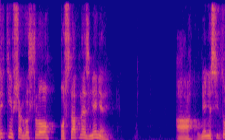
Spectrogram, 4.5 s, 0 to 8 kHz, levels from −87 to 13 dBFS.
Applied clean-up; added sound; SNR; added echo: neural mask model DeepFilterNet 3.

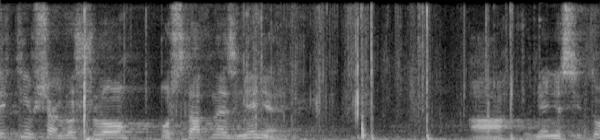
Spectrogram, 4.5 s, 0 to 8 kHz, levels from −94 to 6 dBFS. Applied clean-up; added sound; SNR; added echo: none; Chink, clink / Domestic sounds, home sounds; 6 dB; reverberation time 0.9 s.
